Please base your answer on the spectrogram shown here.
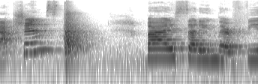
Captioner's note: clap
